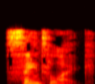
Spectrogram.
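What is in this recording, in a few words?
"saintlike", British English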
